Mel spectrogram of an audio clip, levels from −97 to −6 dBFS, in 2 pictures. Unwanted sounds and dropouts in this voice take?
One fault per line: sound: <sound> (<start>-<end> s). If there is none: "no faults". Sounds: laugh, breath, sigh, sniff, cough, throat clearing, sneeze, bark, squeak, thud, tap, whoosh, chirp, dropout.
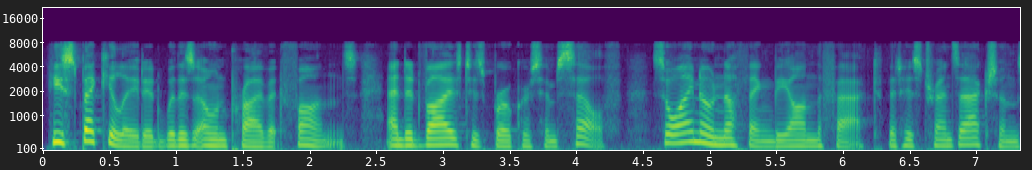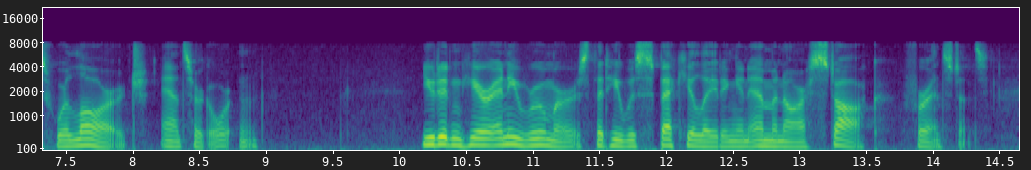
no faults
